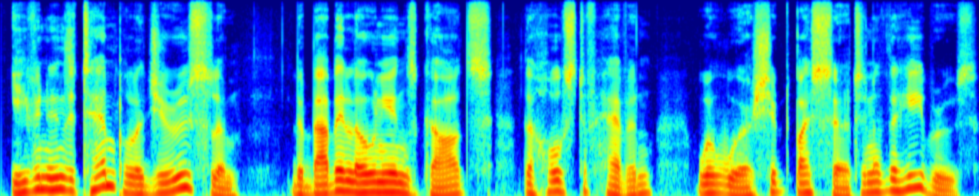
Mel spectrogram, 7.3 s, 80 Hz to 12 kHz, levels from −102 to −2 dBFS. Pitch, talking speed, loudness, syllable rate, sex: 120 Hz, 165 wpm, -20 LUFS, 5.5 syllables/s, male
